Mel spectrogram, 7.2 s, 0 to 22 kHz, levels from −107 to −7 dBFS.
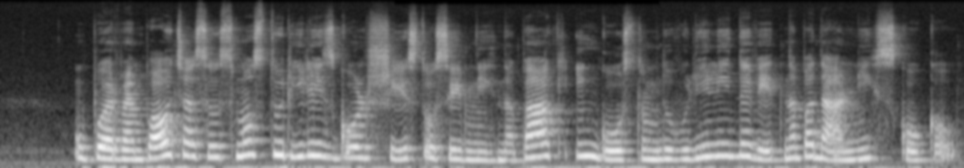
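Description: From 2.96 to 4.94 s the speech slows by about 6.3 percent and drops about 113 cents, just over a semitone, then snaps back to normal. That's likely a drift correction step, where clock-matching software briefly shifted the playback rate to rebalance its buffer.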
